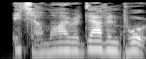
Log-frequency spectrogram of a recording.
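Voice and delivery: stage whisper. Peterson tells the man next to him: loud whisper. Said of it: "Peterson said in a loud whisper".

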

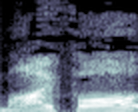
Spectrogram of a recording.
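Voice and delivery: ordinary delivery

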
